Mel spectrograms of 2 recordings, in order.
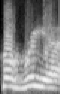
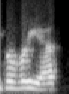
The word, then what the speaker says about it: birria: made me do a full pronunciation little lesson on saying that because I've been saying it wrong. It's Berea and it's gonna be Berea, but you know. Birria.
